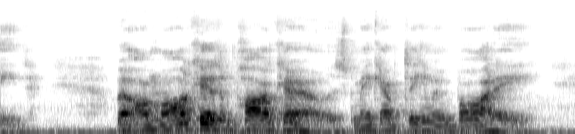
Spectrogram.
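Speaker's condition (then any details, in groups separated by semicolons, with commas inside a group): Brain injury; tongue cut off at age 5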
